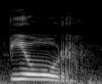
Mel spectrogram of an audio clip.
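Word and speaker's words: pure: उसी सी तरीके से पी यू आर ई इसमें भी यू के बाद आर ई है तो यू को यो पढ़ेंगे प्योर ठीक है उसी तरीके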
